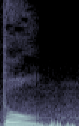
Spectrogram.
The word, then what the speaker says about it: 硐: So they changed the character to tong, still pronounced dong, but meaning a mine shaft.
